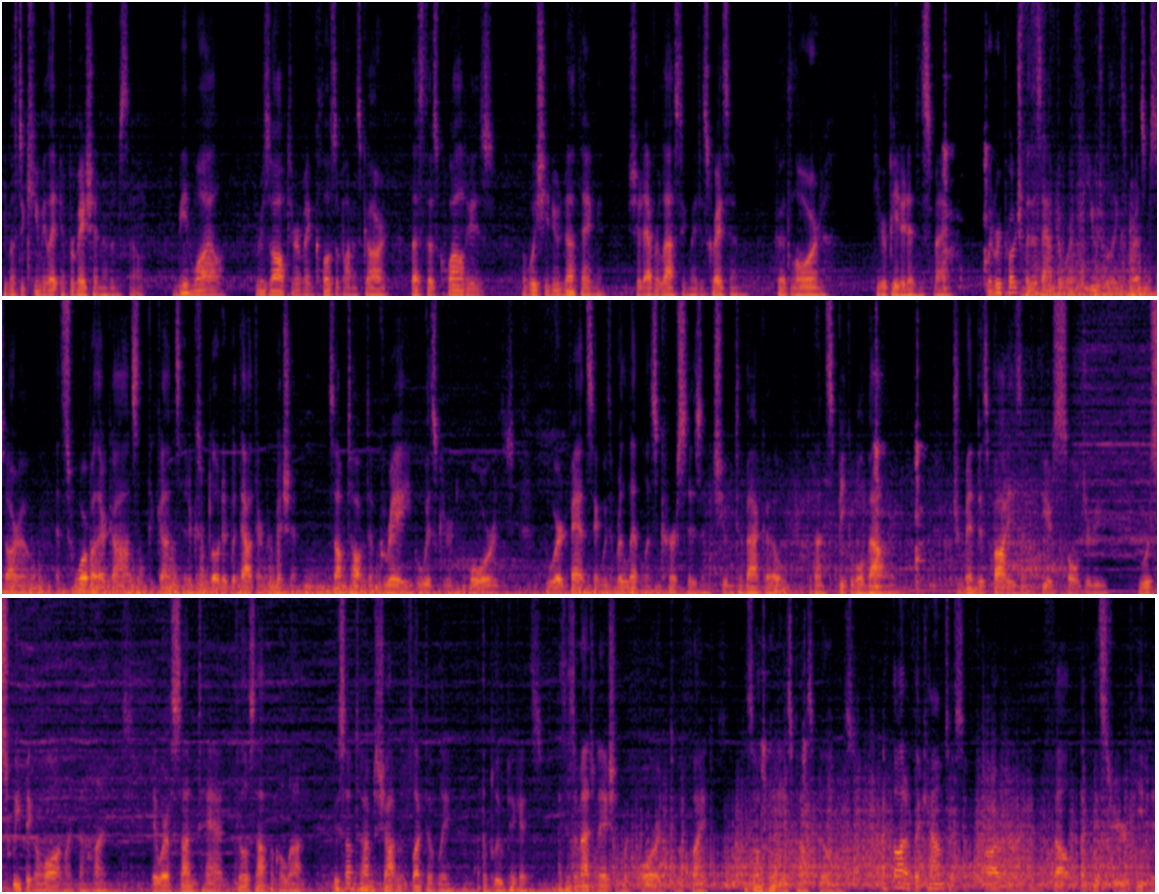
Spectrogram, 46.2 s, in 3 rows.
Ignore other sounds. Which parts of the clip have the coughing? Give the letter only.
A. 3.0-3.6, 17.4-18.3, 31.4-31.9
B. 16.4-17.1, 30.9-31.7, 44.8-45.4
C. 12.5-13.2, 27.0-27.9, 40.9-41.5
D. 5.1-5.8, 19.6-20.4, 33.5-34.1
C.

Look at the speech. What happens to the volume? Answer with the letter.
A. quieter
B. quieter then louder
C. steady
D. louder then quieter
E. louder
C.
